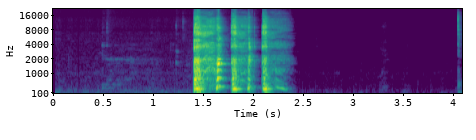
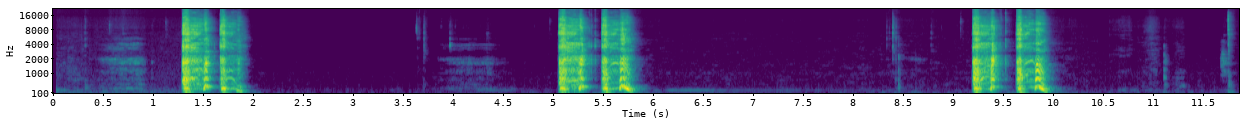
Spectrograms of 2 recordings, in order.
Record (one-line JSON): {"cough_length": "4.1 s", "cough_amplitude": 32768, "cough_signal_mean_std_ratio": 0.23, "three_cough_length": "11.9 s", "three_cough_amplitude": 32766, "three_cough_signal_mean_std_ratio": 0.25, "survey_phase": "beta (2021-08-13 to 2022-03-07)", "age": "45-64", "gender": "Female", "wearing_mask": "No", "symptom_none": true, "symptom_onset": "7 days", "smoker_status": "Ex-smoker", "respiratory_condition_asthma": false, "respiratory_condition_other": false, "recruitment_source": "REACT", "submission_delay": "1 day", "covid_test_result": "Negative", "covid_test_method": "RT-qPCR", "influenza_a_test_result": "Unknown/Void", "influenza_b_test_result": "Unknown/Void"}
